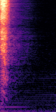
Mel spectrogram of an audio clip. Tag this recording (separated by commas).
Music, Musical instrument, Rattle (instrument), Percussion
